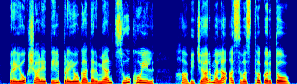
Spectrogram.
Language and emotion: Marathi, fearful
